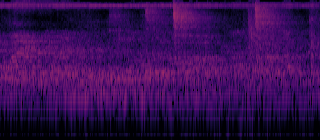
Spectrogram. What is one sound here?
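Fencing blades clash and click.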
